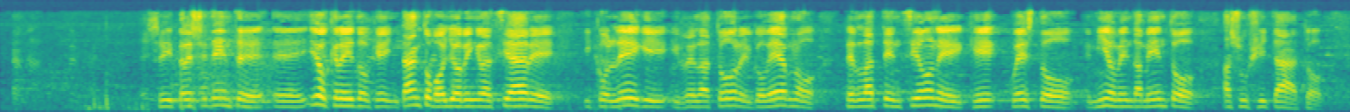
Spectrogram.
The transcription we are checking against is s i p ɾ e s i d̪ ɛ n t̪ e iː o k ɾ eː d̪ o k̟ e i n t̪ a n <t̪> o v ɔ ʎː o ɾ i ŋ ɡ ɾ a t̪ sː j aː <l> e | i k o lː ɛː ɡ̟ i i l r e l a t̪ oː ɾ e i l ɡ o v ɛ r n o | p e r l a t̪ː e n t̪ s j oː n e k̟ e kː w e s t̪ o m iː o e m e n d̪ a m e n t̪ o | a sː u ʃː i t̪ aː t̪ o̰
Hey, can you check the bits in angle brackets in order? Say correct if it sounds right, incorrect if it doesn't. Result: correct, incorrect: ɾ

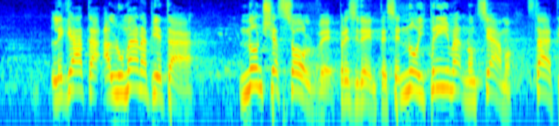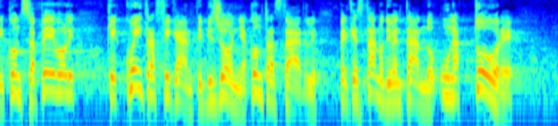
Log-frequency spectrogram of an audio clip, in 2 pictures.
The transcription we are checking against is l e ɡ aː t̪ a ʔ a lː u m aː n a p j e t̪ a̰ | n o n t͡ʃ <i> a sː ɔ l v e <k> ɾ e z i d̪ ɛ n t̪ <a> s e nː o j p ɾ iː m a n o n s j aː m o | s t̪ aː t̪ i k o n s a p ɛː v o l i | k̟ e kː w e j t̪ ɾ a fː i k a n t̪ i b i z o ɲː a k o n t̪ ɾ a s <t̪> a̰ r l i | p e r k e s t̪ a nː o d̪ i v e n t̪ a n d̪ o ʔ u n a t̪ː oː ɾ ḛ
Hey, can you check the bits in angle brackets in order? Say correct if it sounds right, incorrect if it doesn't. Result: correct, incorrect: p, incorrect: e, correct

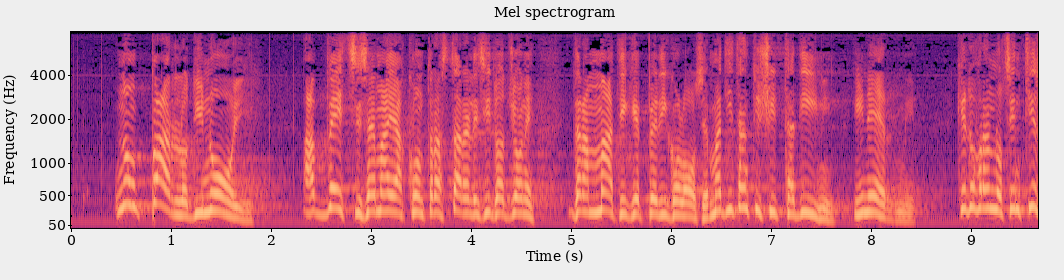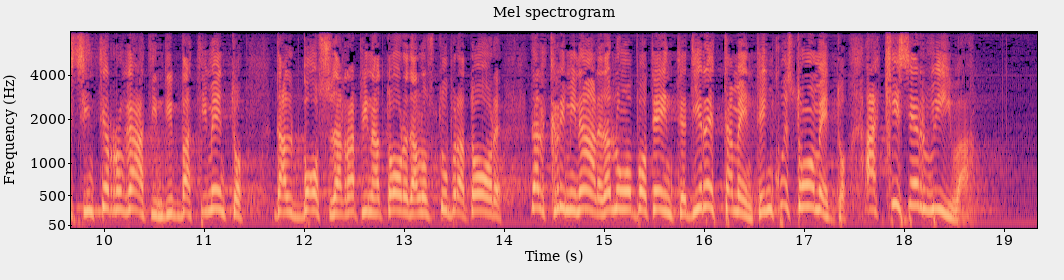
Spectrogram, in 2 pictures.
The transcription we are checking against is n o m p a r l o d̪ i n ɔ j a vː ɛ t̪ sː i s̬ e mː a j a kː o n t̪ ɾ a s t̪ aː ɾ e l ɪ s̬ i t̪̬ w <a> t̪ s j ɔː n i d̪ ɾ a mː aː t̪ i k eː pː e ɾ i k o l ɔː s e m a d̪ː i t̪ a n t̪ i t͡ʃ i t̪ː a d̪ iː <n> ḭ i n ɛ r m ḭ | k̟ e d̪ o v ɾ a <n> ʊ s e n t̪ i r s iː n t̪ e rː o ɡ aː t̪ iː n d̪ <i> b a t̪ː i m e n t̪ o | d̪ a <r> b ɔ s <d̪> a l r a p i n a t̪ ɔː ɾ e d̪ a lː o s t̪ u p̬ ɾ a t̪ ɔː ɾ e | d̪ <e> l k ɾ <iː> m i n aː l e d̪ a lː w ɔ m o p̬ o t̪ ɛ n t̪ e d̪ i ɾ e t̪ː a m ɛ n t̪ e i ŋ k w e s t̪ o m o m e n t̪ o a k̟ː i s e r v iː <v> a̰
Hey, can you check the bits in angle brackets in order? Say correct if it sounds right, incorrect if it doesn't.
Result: correct, correct, incorrect: nː, correct, incorrect: l, correct, incorrect: a, incorrect: i, correct

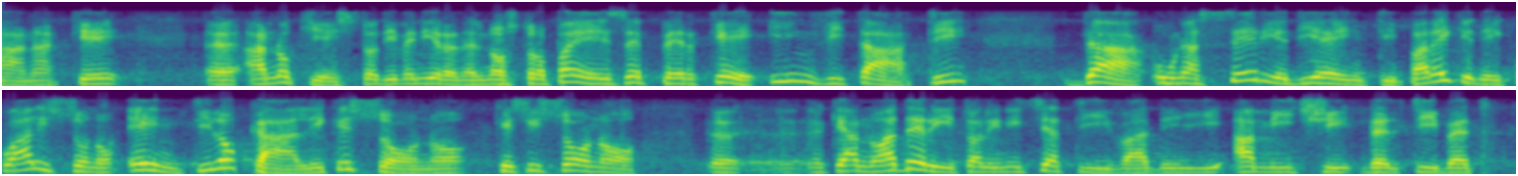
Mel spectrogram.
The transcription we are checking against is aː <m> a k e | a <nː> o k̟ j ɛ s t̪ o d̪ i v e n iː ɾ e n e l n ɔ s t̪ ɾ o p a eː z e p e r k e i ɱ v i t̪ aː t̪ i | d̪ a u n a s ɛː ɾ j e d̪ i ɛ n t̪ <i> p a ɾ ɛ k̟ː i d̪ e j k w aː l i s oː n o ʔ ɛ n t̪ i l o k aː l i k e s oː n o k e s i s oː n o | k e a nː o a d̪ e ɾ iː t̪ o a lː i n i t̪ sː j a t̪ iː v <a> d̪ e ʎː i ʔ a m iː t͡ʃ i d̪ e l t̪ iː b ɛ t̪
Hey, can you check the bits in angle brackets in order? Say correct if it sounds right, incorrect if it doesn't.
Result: incorrect: n, correct, correct, correct

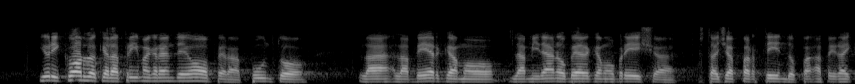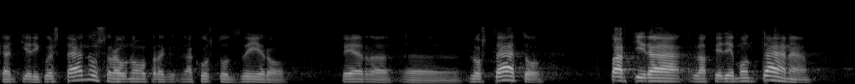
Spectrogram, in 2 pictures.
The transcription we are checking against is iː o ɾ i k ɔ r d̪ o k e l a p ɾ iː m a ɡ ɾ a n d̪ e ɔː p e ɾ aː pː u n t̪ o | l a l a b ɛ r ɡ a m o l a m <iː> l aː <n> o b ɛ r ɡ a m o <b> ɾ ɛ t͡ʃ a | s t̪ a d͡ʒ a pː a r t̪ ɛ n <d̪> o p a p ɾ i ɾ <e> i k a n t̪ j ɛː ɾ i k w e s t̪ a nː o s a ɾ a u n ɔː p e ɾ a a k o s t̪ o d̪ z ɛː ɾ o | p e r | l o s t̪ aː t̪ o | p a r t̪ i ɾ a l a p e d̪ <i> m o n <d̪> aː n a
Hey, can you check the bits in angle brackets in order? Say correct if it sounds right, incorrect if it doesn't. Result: incorrect: i, correct, correct, correct, incorrect: a, incorrect: e, incorrect: t̪

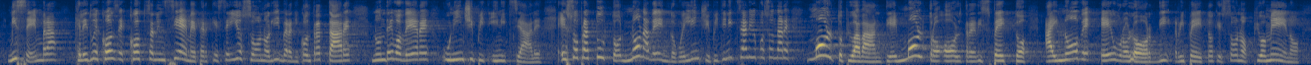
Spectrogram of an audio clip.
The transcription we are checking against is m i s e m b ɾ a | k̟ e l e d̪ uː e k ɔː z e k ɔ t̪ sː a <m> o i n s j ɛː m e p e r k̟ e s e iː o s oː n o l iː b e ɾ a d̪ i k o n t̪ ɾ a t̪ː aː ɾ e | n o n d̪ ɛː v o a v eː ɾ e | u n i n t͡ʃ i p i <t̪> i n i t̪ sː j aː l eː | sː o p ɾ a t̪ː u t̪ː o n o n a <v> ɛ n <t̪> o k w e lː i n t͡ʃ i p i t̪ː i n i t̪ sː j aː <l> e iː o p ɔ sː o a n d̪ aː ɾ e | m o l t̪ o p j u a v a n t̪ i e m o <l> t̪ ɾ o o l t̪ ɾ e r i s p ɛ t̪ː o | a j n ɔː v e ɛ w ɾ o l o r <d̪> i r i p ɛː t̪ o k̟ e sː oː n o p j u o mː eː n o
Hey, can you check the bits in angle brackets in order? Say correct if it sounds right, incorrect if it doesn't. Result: incorrect: n, correct, correct, incorrect: d̪, correct, correct, correct

